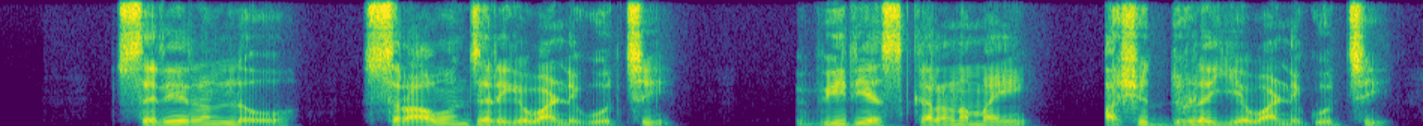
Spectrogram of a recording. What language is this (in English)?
Telugu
